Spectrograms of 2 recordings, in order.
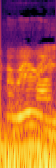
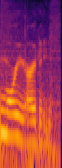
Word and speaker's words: Moriarty: I think you got to have the accent on the right syllable.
